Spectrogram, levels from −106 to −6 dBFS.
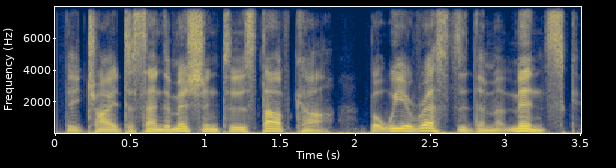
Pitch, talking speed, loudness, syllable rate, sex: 115 Hz, 255 wpm, -18 LUFS, 6.1 syllables/s, male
